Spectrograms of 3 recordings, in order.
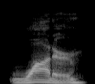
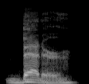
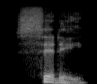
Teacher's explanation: Americans love to soften or remove the T sound. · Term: the T that disappears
